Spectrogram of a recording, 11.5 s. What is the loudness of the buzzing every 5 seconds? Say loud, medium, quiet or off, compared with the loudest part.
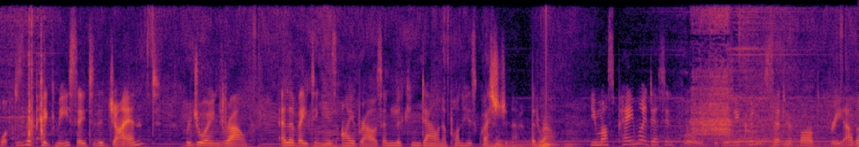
medium, loud, medium.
